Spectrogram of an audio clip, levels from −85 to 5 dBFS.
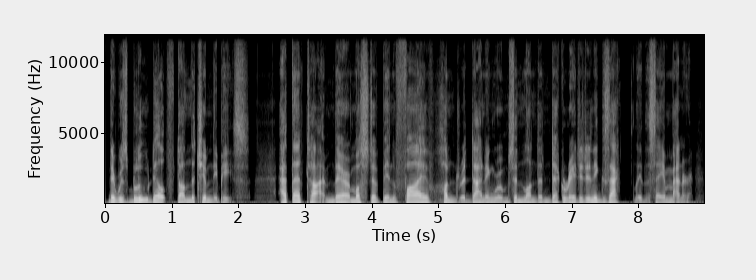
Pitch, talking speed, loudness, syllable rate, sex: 100 Hz, 180 wpm, -21 LUFS, 4.8 syllables/s, male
